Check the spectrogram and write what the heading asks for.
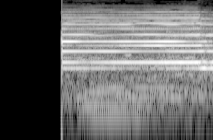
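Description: Basketball scoreboard buzzer sounding one loud, steady, buzzy horn tone that starts abruptly about half a second in, ringing in the large gym hall.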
